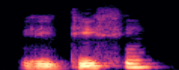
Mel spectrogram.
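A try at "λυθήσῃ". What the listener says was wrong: Litisi, muy bien.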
